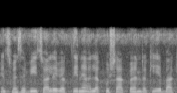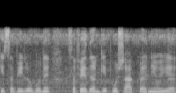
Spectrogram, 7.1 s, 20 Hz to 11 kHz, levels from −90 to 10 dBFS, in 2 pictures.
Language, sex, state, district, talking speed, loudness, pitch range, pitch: Hindi, female, Chhattisgarh, Korba, 185 wpm, -17 LUFS, 145-165 Hz, 150 Hz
